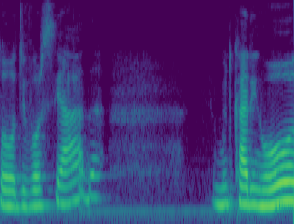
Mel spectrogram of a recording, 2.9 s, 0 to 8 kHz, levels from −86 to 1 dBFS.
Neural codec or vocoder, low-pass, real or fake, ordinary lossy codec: none; none; real; none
